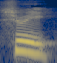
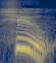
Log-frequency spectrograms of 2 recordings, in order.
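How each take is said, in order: First: An extra vowel sound follows the long u. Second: It ends on a long u with nothing after. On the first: The speaker calls it wrong. "Not शुई" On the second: The speaker calls it right. "No, शू"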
